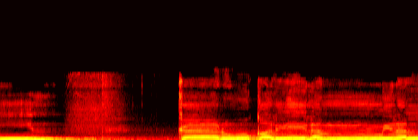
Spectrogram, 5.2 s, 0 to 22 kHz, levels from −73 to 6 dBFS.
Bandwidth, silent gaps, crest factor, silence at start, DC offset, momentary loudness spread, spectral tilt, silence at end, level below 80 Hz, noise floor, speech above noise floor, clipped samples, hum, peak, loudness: 11 kHz; none; 10 dB; 0 s; under 0.1%; 16 LU; -7 dB/octave; 0 s; -46 dBFS; -46 dBFS; 30 dB; under 0.1%; none; -8 dBFS; -17 LUFS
